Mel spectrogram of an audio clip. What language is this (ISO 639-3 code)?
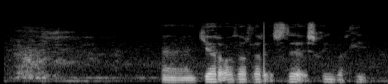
uzb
